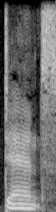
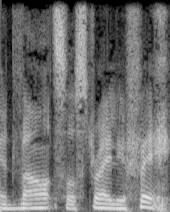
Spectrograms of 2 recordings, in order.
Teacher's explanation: So people who might say dance normally or advance will sing advance Australia Fair, you know, so they'll trot out what's perceived to be a posher vowel.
